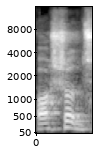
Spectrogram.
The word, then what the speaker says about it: অসহ্য: দেখো, অ আছে দিলাম, দ্বন্দ্বস আছে তালব্য হয়ে যাবে, পরবর্তী বর্ণে জফালা আছে কারণে কি হবে, ওকার হবে, এবং এখানে বর্গীয় জ হবে, বর্গীয় জ হবে এবং ঝয় আকার হবে। এই হচ্ছে অসহ্য, এই হচ্ছে অসহ্য, অসহ্য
